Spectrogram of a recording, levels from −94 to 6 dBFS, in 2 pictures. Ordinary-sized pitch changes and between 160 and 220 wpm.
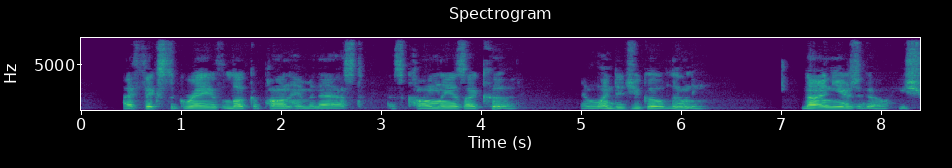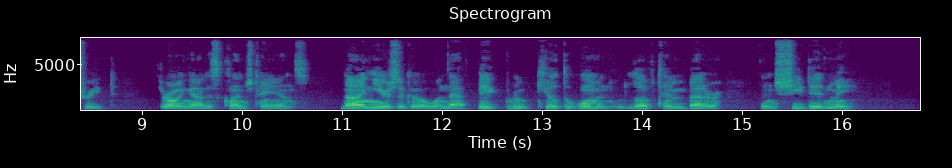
Yes: average, 3.4 semitones; average, 170 wpm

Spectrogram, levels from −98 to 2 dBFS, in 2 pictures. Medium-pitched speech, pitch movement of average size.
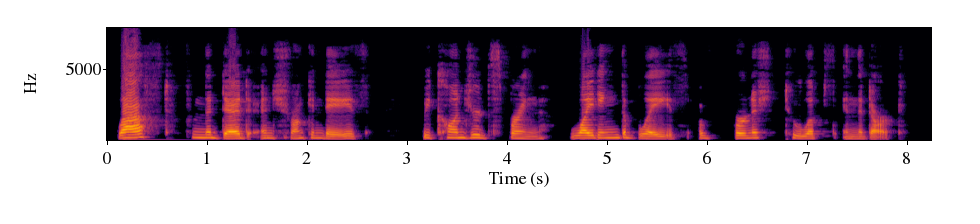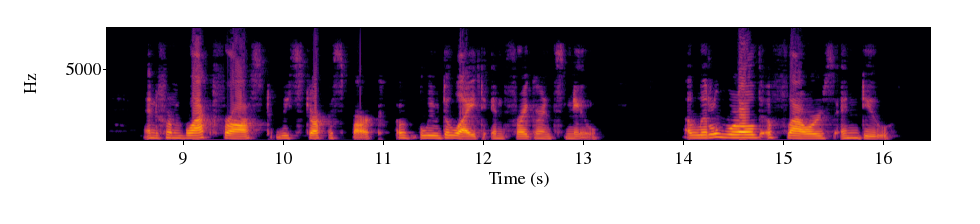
Yes: medium, 170 Hz; average, 3.1 semitones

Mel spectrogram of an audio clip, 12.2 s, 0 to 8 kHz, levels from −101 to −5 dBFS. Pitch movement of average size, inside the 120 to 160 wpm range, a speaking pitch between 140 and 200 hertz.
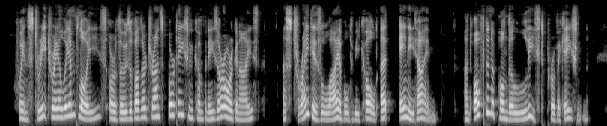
Yes: average, 4.8 semitones; average, 140 wpm; high, 190 Hz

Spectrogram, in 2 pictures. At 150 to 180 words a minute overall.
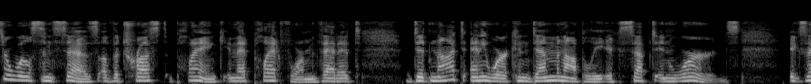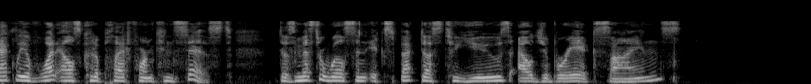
No: slow, 135 wpm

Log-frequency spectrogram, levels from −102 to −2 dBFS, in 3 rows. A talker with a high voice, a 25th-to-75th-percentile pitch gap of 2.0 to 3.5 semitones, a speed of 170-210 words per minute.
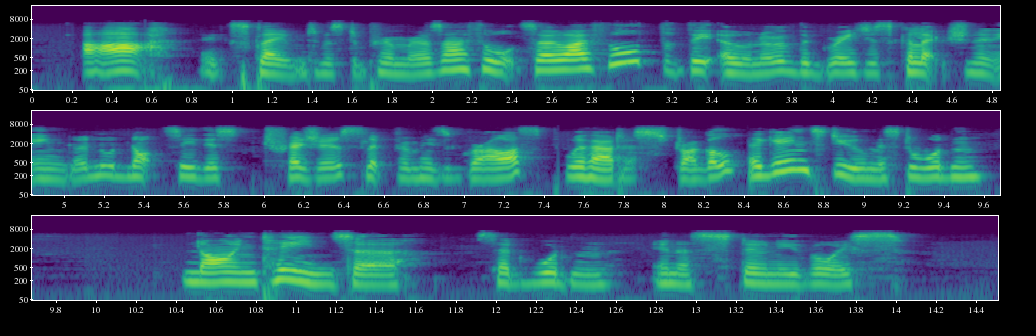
No: medium, 175 Hz; average, 2.7 semitones; average, 175 wpm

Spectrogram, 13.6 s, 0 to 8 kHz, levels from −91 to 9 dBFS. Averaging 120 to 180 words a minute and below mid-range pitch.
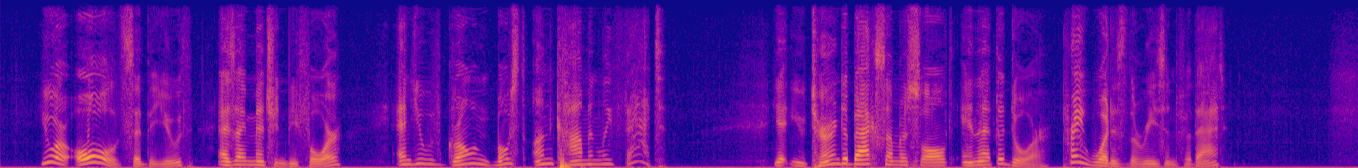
No: average, 150 wpm; medium, 165 Hz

